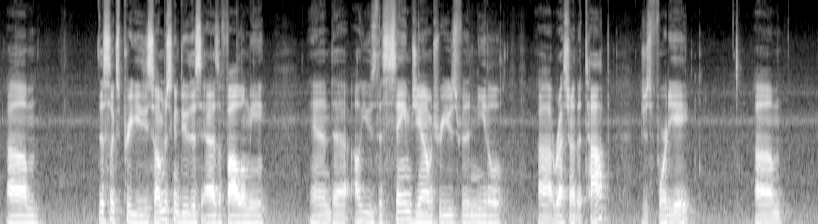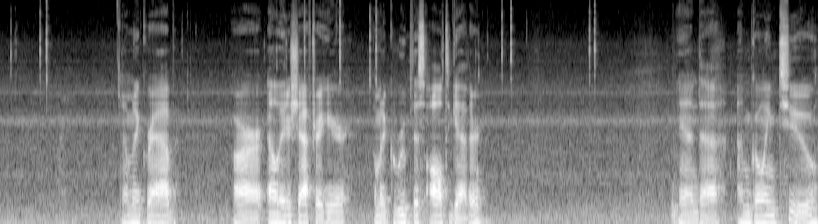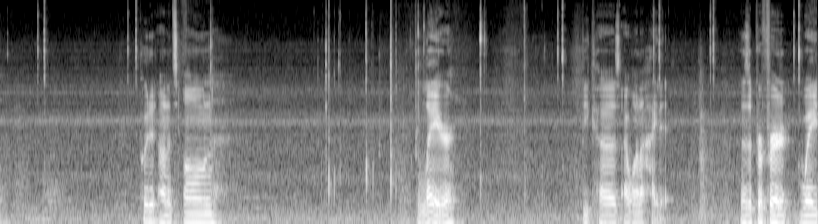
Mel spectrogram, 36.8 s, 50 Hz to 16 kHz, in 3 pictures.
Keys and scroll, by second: 29.1-31.7 typing, 31.8 Return.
